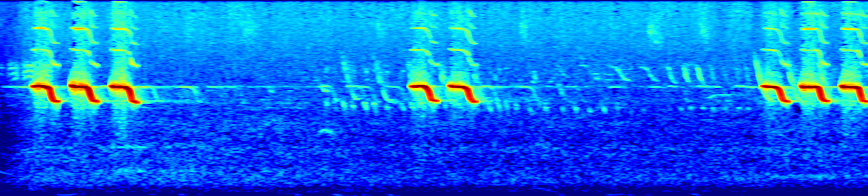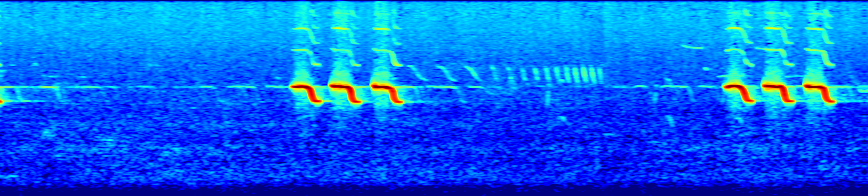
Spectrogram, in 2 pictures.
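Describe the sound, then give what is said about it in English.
A tufted titmouse sings clear, slightly downslurred whistles in quick runs of two or three notes, repeated about every four seconds against silence, sounding bright. “The tufted titmouse's whistled song has two basic variations. At times, he sings a slightly downslurred, here, here, here.”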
